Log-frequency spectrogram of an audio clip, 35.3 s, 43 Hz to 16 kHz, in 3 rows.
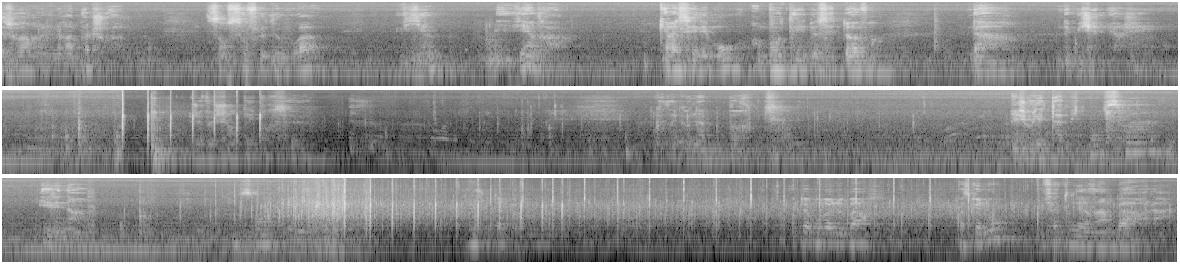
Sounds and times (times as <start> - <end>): Speech: 0.0 - 1.4, 2.1 - 3.3, 4.0 - 5.8, 6.6 - 8.9, 13.7 - 14.9, 18.3 - 19.8, 21.2 - 24.5, 25.7 - 26.9, 28.2 - 29.1, 31.4 - 32.4, 33.1 - 35.2.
